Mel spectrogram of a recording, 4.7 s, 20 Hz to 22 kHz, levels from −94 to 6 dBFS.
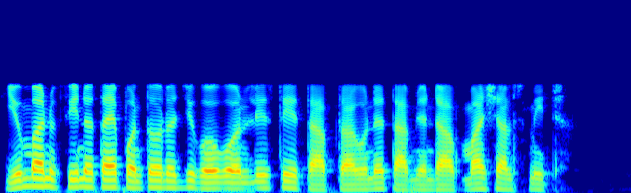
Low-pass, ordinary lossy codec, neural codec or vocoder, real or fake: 3.6 kHz; none; none; real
